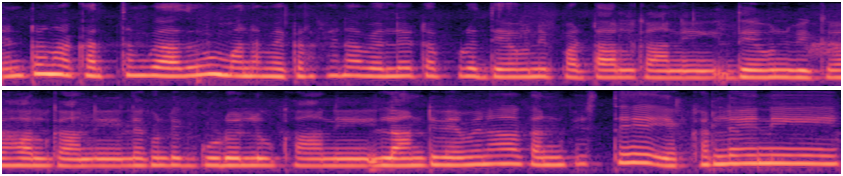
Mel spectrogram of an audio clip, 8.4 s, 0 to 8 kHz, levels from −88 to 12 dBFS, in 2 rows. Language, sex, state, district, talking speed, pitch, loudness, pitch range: Telugu, female, Andhra Pradesh, Anantapur, 150 wpm, 230 Hz, -14 LUFS, 215-255 Hz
